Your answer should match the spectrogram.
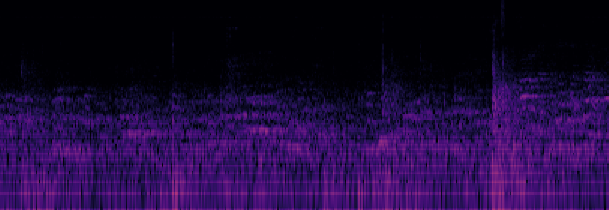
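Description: Indistinct background chatter of voices in a large indoor hall, with one brief sharp knock about six and a half seconds in.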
